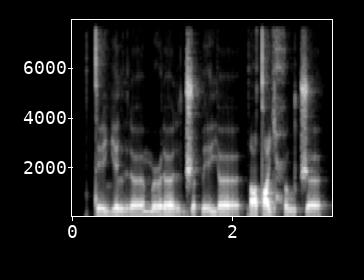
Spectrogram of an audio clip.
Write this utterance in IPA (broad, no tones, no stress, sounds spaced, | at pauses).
t e ʎ e l r œː m ə˞ ɾ œː r d͡ʒ œ p e j œː | ɾ i tˤ e ʎ ħ u t͡ʃ œ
